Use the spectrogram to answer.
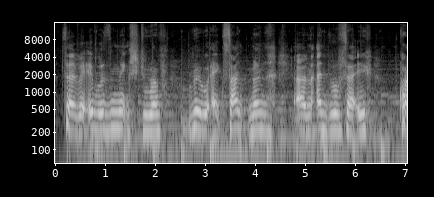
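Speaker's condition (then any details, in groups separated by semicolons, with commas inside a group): Cerebral palsy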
